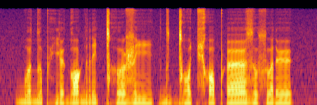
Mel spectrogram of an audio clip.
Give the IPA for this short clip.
b ʊ d ʊ pʰ j ø ɡ ɔ ɡ r i ǀʰ ʊː ʐ i | d ʊ ɡ͡ǀ ɔ t͡ɕʰ ɔ pʼ œː z ʊ sʷ a ɾ ʏ

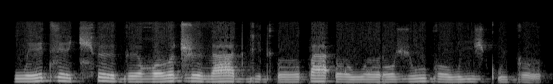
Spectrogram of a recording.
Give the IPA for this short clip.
w e d z e t͡ɕʰ ø ɡ ø ʁʷ ɤ ɖ͡ʐ ø ð a d ɡ i d ʔ ɤ p a ʔ ɤ w ɤ ɾ o ʒ u ɡ o w i ʒ kʷʼ i ɡ ɤ

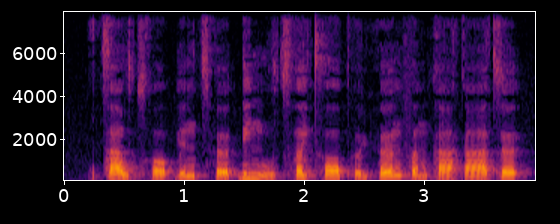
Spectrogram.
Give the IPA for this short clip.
t͡s aː˧ w t͡sʰ ɔː˧ p̚ l ɪ˥ ŋ t͡sʰ œː˨˥ k̚ e˥ j ŋ uː˨˧ t͡sʰ ɐ˥ j t̪ʰ ɔː˥ pʰ ɵ˨˩ ɥ h œː˥ ŋ f ɐ˨˧ m k aː˨˩ k aː˨˥ t͡s œː˥ t̚

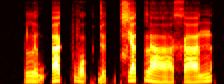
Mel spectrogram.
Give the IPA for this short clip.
l ə̰˧˨ w ʔ a˦˥ k̚ v ɔ˨˩ k̚ ɗ ə˨˩ t̚ t͡ɕ a˦˥ t̚ l a̤ː˨˩ x a˨˦ n

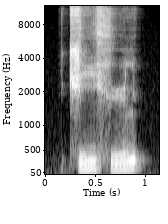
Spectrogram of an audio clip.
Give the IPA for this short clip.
t͡ʃ i x y l

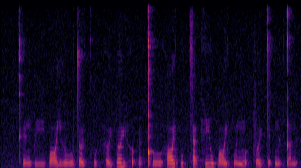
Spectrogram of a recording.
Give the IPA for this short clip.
kʰ ɪ˨˧ ŋ p iː˨ p ɔː˨˧ j l uː˨˥ t̪ ɵ˨˧ ɥ kʷʰ ɪ˨ k̚ h ɵ˨˥ ɥ p ɵ˥ ɥ h ʊ˨˥ k̚ ɐ˨˥ t̚ kʰ uː˧ h ɔː˥ j kʷ ɪ˥ k̚ s ɐ˥ t̚ h iː˥ w p ɔː˨˥ j kʷ ɐ˨ n m ʊ˧ k̚ f ɵ˨ ɥ t̪ ɪ˨ k̚ m ɪ˧ k̚ t̪ ɐ˨˩ n

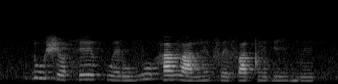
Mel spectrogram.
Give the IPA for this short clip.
ɗ u˦ ʃ ə˨ h eː˧ kʷ e˨ ɾ u˨ v u˦˨ h a˧ v a˨ n ĩ˧ f e˨ f a˧ t ĩ˨ ɗ iː˧ b ĩ˧

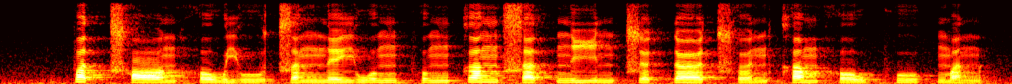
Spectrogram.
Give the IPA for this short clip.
p ɐ˥ t̚ t͡sʰ ɔː˨˩ n h o˨˩ w j uː˨˩ t͡s ɐ˨ ŋ n̪ e˨ j w ʊ˧ ŋ pʰ ʊ˨˧ ŋ k ɐ˥ ŋ s ɐ˨˥ t̚ n̪ iː˨ n t͡s ɵ˨˥ t̚ œː˧ t͡sʰ ɵ˨˥ n kʰ ɐ˧ m h o˨˥ w pʰ uː˧ k̚ m ɐ˨˩ n

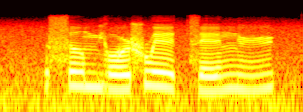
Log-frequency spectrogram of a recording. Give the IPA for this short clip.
s ɹ̩˥ m j o˧˥ ʊ̯ ʂ w e˥˩ ɪ̯ t͡s e˧˥ ɪ̯ n̪ y˧˥

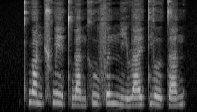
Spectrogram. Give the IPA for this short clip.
kʰ w ɑ˥˧ ŋ ʈ͡ʂʰ w e˥˩ ɪ̯ t̪ʰ w a˨˩ n x u˥˩ f ə˥ n n̪ i˨˩ ɻ a˧˥ ɪ̯ t̪ j o˥˩ ʊ̯ t̪ a˧˥ n

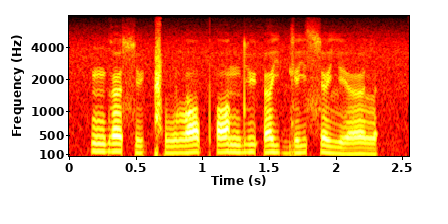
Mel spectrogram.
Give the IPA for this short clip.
ŋ ɡ œ˥˩ s y˩˧˩ ǁ u˩˧˩ l ɔ˥˩ pʰ ɔ˧˥˧ n d y˥˩ ʔ œ˥˩ j ɡʲ œ˧˥ j s ø˥˩ lʲ œː˩˧˩ l

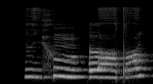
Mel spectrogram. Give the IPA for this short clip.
ð i̤ x ũ | l ɑ̤ dˤ i̤

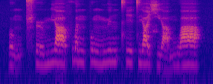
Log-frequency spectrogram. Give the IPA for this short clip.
ʊ̰˨˩ ŋ ʈ͡ʂʰ ɻ̩˧˥ m j ä˧˥ f w ə˥˧ n p ʊ˥˩ ŋ m y˥ n t̪ʰ i˥˧ t̪ j ä˥˩ ɕ j ä̰˨˩ m w ä˥

